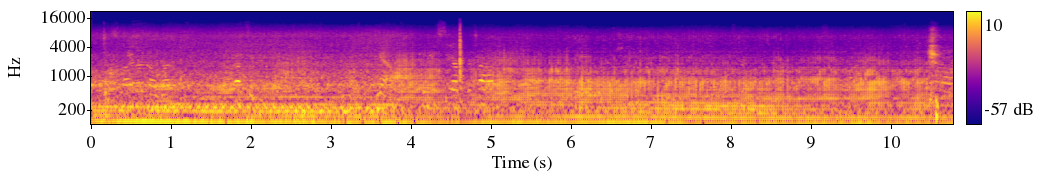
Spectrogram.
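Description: Cessna 140's four-cylinder aircraft engine and propeller running steadily, heard from inside the small cabin, with one sharp click about halfway through.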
